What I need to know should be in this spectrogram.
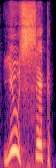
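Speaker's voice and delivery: high, slow, drawn-out mock disgust; mock scolding. Girlfriend hits him at the restaurant bar, mock scolding. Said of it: "and she goes".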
